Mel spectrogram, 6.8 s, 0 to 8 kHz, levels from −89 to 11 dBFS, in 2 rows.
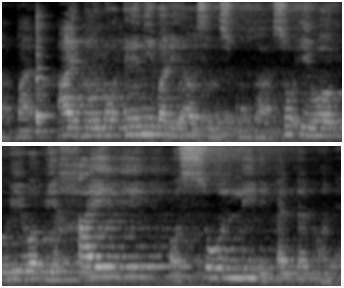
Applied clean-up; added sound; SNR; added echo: none; Cowbell; 12 dB; reverberation time 2.4 s.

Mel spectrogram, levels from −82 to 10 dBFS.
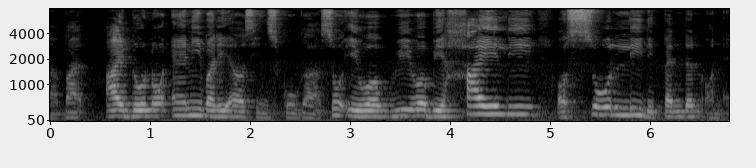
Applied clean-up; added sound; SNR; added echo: none; none; none; none.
